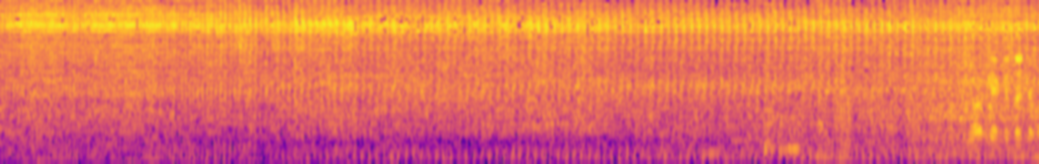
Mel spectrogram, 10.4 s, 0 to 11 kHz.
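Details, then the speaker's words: Yamaha Mio 125 scooter idling before valve adjustment, complaint of noise from the valves: fast light ticking on top, a sewing-machine sound, from excessive valve clearance. "Pasien ini keluhannya bunyi di bagian klep bro ya, dan bunyi ngelitik ya bro."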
